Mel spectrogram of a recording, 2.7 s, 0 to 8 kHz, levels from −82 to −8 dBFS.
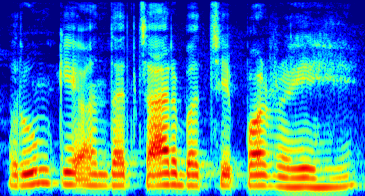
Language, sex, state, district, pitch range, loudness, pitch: Hindi, male, West Bengal, Alipurduar, 140-175 Hz, -18 LUFS, 165 Hz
